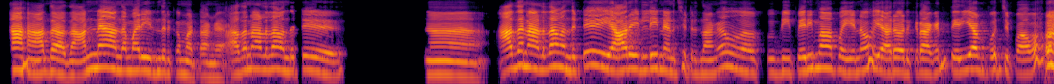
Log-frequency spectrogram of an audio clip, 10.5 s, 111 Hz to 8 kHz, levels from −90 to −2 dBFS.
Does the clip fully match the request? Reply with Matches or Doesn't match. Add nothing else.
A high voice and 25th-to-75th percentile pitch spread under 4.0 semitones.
Matches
